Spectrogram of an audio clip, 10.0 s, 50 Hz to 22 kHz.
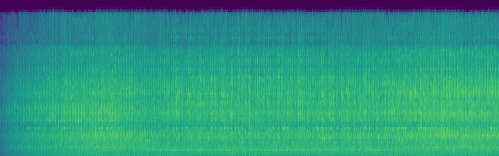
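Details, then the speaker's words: Homelite GC1800A 1800-watt portable generator from 2008, carburetor already cleaned: a steady buzzing run with a slight hunt early on, running best at half choke; lean, carburetor fuel flow inadequate. "well what I was what I was trying to demonstrate there is it's running best at half choke and so that's telling me carburetor is not the fuel flow through that carburetor is not really adequate"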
